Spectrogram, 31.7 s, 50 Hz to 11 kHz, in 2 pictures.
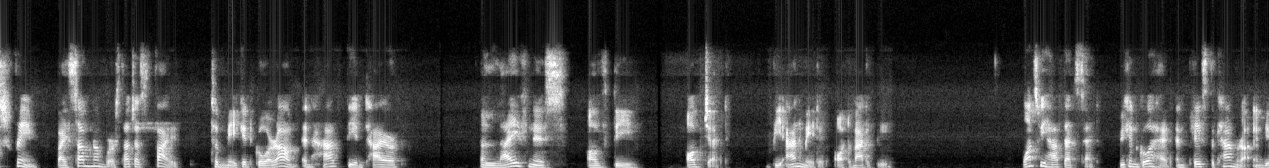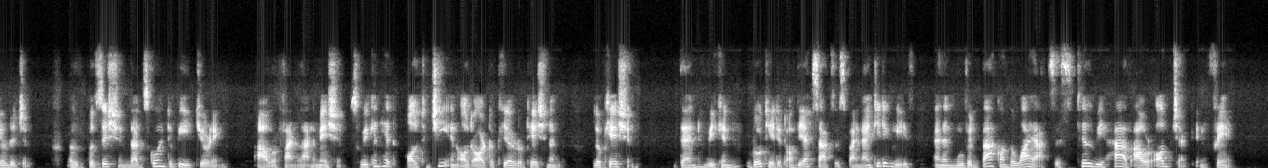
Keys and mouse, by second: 1.4 shift+space, 8.4 shift+space, 12.2 KP_0, 14.0 right click, 15.0 click, 17.3 alt+r, 18.7 alt+g, 20.0 r, 20.3 x, 21.0 9, 21.1 0, 21.5 Return, 23.8 g, 24.1 y, 29.0 click.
